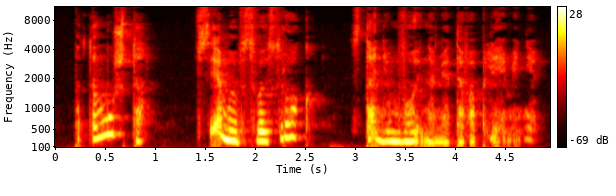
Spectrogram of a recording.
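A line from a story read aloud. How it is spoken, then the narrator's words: Whispering. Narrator (Russian): прошептала Листочка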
